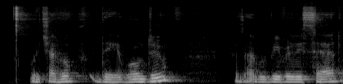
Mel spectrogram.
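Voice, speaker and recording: The man speaks in a dark, mellow tone. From Belgium. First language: not English. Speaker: diecast collector youtuber. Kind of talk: live stream chat. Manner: halting, many fillers.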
